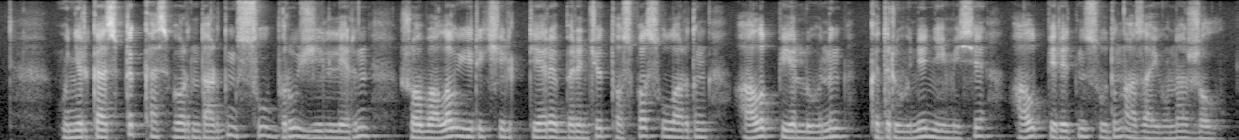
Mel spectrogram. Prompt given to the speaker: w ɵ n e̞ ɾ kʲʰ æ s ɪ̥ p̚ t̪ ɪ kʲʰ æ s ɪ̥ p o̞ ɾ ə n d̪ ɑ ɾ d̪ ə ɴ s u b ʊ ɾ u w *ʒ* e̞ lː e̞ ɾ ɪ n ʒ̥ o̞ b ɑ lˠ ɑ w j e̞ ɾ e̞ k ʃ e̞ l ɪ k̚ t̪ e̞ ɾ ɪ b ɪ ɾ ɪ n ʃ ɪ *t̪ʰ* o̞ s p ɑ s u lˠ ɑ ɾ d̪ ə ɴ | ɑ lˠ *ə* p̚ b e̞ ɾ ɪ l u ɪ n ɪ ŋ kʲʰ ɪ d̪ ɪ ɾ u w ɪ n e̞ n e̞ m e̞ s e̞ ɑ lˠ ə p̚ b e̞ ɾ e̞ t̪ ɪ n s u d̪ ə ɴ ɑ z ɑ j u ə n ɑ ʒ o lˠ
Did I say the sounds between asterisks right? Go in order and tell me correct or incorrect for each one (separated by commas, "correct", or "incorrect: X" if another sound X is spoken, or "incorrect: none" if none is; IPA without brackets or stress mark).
correct, correct, correct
